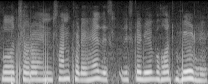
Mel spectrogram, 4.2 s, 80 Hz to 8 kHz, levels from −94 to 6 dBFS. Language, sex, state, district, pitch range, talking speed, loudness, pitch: Hindi, female, Odisha, Khordha, 195-210 Hz, 160 wpm, -14 LUFS, 200 Hz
